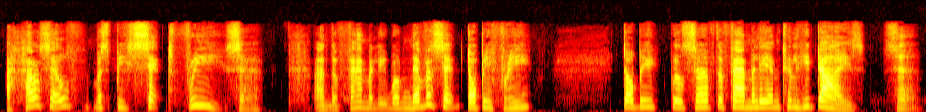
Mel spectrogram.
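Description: A reader voicing a small male house elf in a storybook, high-pitched and squeaky, earnest, deferential and easily distraught. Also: expressive, a little slow, dry recording. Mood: resigned. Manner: deferential, speaks of self in third person.

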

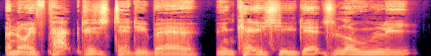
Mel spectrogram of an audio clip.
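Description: A man voicing a big, soft-hearted, tearful gamekeeper who puffs and speaks in a muffled voice. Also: medium pitch, slow pace, vocal fry, no echo, studio quality, exaggerated voice. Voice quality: puffing, muffled.

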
